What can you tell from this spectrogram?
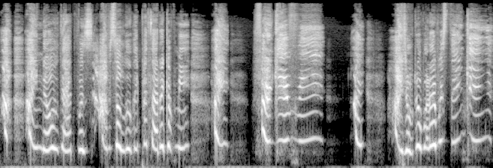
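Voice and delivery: high, loud, frantic apology; stammering, pleading in a panic; panicked, quick succession. A narrator's reading. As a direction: blurt it out in squealing bursts. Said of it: "she said in quick succession".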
